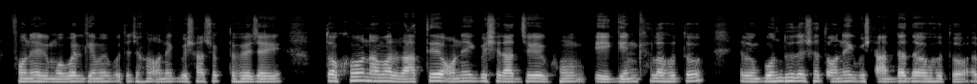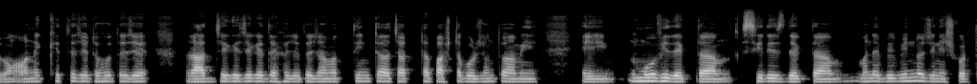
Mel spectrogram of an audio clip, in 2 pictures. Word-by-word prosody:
ফোনের 140 Hz, 0 st, +1 dB
মোবাইল 135 Hz, +2 st, +2 dB
গেমের 135 Hz, 0 st, 0 dB
প্রতি 135 Hz, -, -5 dB
যখন 135 Hz, +1 st, -4 dB
অনেক 135 Hz, +1 st, -3 dB
বেশি -, -, -2 dB
আসক্ত 145 Hz, +1 st, -7 dB
হয়ে 135 Hz, 0 st, +2 dB
যাই, 130 Hz, 0 st, +3 dB, 0.6 s
তখন 175 Hz, +4 st, +3 dB
আমার 155 Hz, -1 st, +3 dB
রাতে 135 Hz, +5 st, +1 dB, 0.2 s
অনেক 150 Hz, +2 st, -1 dB
বেশি 150 Hz, 0 st, 0 dB
রাত 130 Hz, 0 st, +2 dB
জেগে 145 Hz, -1 st, +3 dB
ঘুম 140 Hz, -1 st, -2 dB, 0.3 s
এই 130 Hz, -, +3 dB
গেম 130 Hz, +1 st, +1 dB
খেলা 145 Hz, -1 st, 0 dB
হতো 140 Hz, +3 st, -1 dB, 0.5 s
এবং 140 Hz, -1 st, +1 dB
বন্ধুদের 155 Hz, +2 st, +2 dB
সাথে 150 Hz, -1 st, -2 dB
অনেক 145 Hz, +2 st, -1 dB
বেশি 145 Hz, -, -3 dB
আড্ডা 135 Hz, +1 st, +2 dB
দেওয়া 135 Hz, -1 st, +3 dB
হতো। 130 Hz, -2 st, -2 dB, 0.2 s
এবং 125 Hz, -, -1 dB
অনেক 140 Hz, +1 st, -3 dB
ক্ষেত্রে 150 Hz, +2 st, -4 dB
যেটা 145 Hz, 0 st, -1 dB
হতো 140 Hz, 0 st, -3 dB
যে 140 Hz, -, +4 dB, 0.5 s
রাত 135 Hz, 0 st, +6 dB
জেগে, 145 Hz, -1 st, +2 dB
জেগে 145 Hz, -1 st, +2 dB
দেখা 135 Hz, +1 st, -1 dB
যেতো 135 Hz, +1 st, -2 dB
যে -, -, -1 dB
আমার 135 Hz, 0 st, -1 dB
৩ঃ০০ 145 Hz, 0 st, -2 dB
৪ঃ০০ 140 Hz, +1 st, -1 dB
৫ঃ০০ 135 Hz, 0 st, +1 dB
পর্যন্ত 135 Hz, 0 st, -1 dB
আমি 130 Hz, 0 st, -1 dB, 0.6 s
এই 125 Hz, -, +1 dB, 0.5 s
মুভি 155 Hz, 0 st, +5 dB
দেখতাম, 130 Hz, -1 st, +3 dB, 0.3 s
সিরিজ 145 Hz, -2 st, +2 dB
দেখতাম। 130 Hz, -1 st, +2 dB, 0.3 s
মানে 145 Hz, +2 st, 0 dB
বিভিন্ন 155 Hz, +3 st, +1 dB
জিনিস 135 Hz, -2 st, -2 dB
করতাম। 130 Hz, -, +2 dB
140 Hz, 175 wpm, -22 LUFS, 135-145 Hz, 0.6 s, রাত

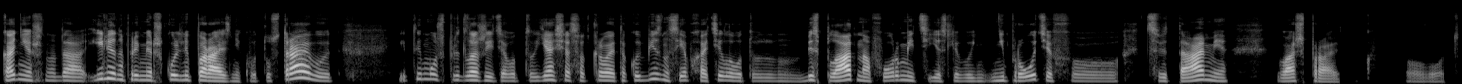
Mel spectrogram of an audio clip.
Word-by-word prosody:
Конечно, 195 Hz, -3 st, +1 dB
да. 175 Hz, -2 st, -1 dB
Или, 250 Hz, -, +2 dB
например, 215 Hz, -4 st, -2 dB
школьный 210 Hz, -2 st, -2 dB
праздник 155 Hz, -7 st, +4 dB
вот 150 Hz, +2 st, -14 dB
устраивают, 220 Hz, -, +4 dB, 0.6 s
и -, -, -15 dB
ты 255 Hz, -, -10 dB
можешь 245 Hz, -2 st, -6 dB
предложить: 195 Hz, -4 st, -1 dB
"А 165 Hz, -, -3 dB
вот 165 Hz, 0 st, -10 dB
я 205 Hz, +5 st, +1 dB
щас 195 Hz, -1 st, -3 dB
открываю 180 Hz, +1 st, -2 dB
такой 195 Hz, +2 st, -7 dB
бизнес, 210 Hz, -4 st, -5 dB
я 195 Hz, -, -3 dB
б -, -, -20 dB
хотела 180 Hz, +2 st, -3 dB
вот, 165 Hz, -1 st, -7 dB
э, 155 Hz, -2 st, -15 dB
бесплатно 185 Hz, +1 st, +5 dB
оформить, 180 Hz, +3 st, -5 dB
если 155 Hz, 0 st, -8 dB
вы 150 Hz, 0 st, -11 dB
не 165 Hz, +4 st, -9 dB
против, 180 Hz, 0 st, -4 dB
э, 145 Hz, -2 st, -12 dB, 0.3 s
цветами 160 Hz, +2 st, +2 dB, 0.5 s
ваш 155 Hz, +2 st, -1 dB
праздник, 65 Hz, -, -5 dB, 0.6 s
э, -, -, -19 dB
вот". 65 Hz, 0 st, -16 dB
180 Hz, 150 wpm, -23 LUFS, 155-200 Hz, 0.6 s, бесплатно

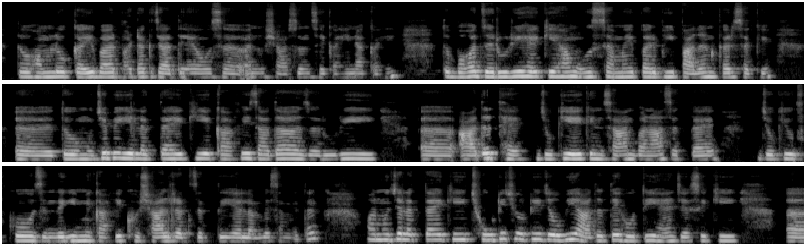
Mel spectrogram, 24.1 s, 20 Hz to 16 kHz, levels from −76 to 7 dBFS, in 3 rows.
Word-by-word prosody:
तो 200 Hz, -1 st, 0 dB
हम 195 Hz, 0 st, 0 dB
लोग 205 Hz, 0 st, +2 dB
कई 195 Hz, +1 st, +5 dB
बार 195 Hz, 0 st, +2 dB
भटक 190 Hz, +2 st, -4 dB
जाते 185 Hz, -1 st, -2 dB
हैं 185 Hz, 0 st, -5 dB
उस 185 Hz, +1 st, -6 dB
अनुशासन 180 Hz, 0 st, -8 dB
से 180 Hz, -1 st, -8 dB
कहीं 175 Hz, +1 st, -12 dB
न 180 Hz, -, -7 dB
कहीं। 185 Hz, +8 st, -10 dB, 0.5 s
तो 210 Hz, -, 0 dB
बहुत 220 Hz, +3 st, +3 dB
ज़रूरी 205 Hz, +1 st, +5 dB
है 215 Hz, -1 st, +5 dB
कि 215 Hz, -, +5 dB
हम 210 Hz, 0 st, +3 dB
उस 200 Hz, +1 st, -1 dB
समय 200 Hz, -1 st, -1 dB
पर 195 Hz, -1 st, +2 dB
भी 205 Hz, 0 st, +2 dB
पालन 185 Hz, +2 st, +1 dB
कर 185 Hz, -, +1 dB
सकें। 180 Hz, +1 st, -7 dB
अ, 180 Hz, -4 st, -4 dB
तो 195 Hz, -1 st, +4 dB
मुझे 190 Hz, +4 st, +1 dB
भी 235 Hz, 0 st, +3 dB
ये 220 Hz, -, +9 dB
लगता 205 Hz, -1 st, -1 dB
है 205 Hz, 0 st, +3 dB
कि 215 Hz, +2 st, -6 dB
ये 215 Hz, -, +6 dB
काफ़ी 195 Hz, +3 st, 0 dB
ज़्यादा 205 Hz, 0 st, 0 dB
ज़रूरी 200 Hz, +2 st, -1 dB, 0.4 s
अ, -, -, -4 dB, 0.4 s
आदत 220 Hz, +5 st, +4 dB
है, 185 Hz, -1 st, 0 dB, 0.2 s
जो 195 Hz, -1 st, -1 dB
कि 195 Hz, +3 st, 0 dB
एक 205 Hz, +1 st, +1 dB
इंसान 190 Hz, -1 st, -1 dB
बना 180 Hz, -1 st, -4 dB
सकता 185 Hz, -2 st, -8 dB
है, 180 Hz, +1 st, -3 dB, 0.5 s
जो 190 Hz, -1 st, -1 dB
कि 195 Hz, +3 st, -2 dB
उसको 200 Hz, +1 st, +1 dB
ज़िंदगी 185 Hz, +1 st, +1 dB
में 200 Hz, -1 st, +1 dB
काफ़ी 190 Hz, +1 st, -2 dB
खुशहाल 185 Hz, 0 st, -1 dB
रख 180 Hz, -1 st, -1 dB
सकती 180 Hz, 0 st, -4 dB
है 180 Hz, -1 st, -1 dB
लंबे 175 Hz, +1 st, -1 dB
समय 180 Hz, -1 st, -15 dB
तक 290 Hz, +2 st, -4 dB, 0.5 s
और 245 Hz, -, -1 dB
मुझे 245 Hz, +2 st, +3 dB
लगता 245 Hz, 0 st, 0 dB
है 245 Hz, 0 st, +2 dB
कि 255 Hz, 0 st, +3 dB
छोटी-छोटी 260 Hz, +2 st, 0 dB
जो 235 Hz, -2 st, +6 dB
भी 255 Hz, +3 st, +4 dB
आदतें 205 Hz, +5 st, +1 dB
होती 200 Hz, +1 st, 0 dB
हैं, 195 Hz, 0 st, -3 dB
जैसे 190 Hz, +1 st, -4 dB
कि 200 Hz, -1 st, -1 dB, 0.5 s
अ, 185 Hz, -, -4 dB
195 Hz, 190 wpm, -20 LUFS, 185-210 Hz, 0.5 s, ये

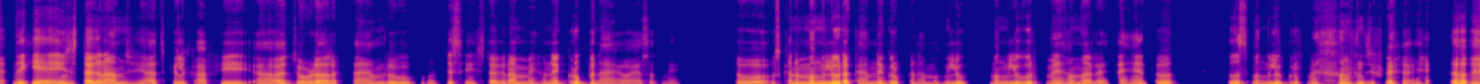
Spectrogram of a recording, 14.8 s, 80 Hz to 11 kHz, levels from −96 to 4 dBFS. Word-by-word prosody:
देखिए 150 Hz, 0 st, +5 dB
इंस्टाग्राम 145 Hz, +6 st, +4 dB
जो 140 Hz, -, -12 dB
है, 140 Hz, -1 st, -10 dB
आजकल 120 Hz, 0 st, -5 dB
काफ़ी 110 Hz, +2 st, -6 dB, 0.2 s
अ -, -, -7 dB
अ, 115 Hz, -1 st, 0 dB
जोड़ा 110 Hz, 0 st, +3 dB
रखता 110 Hz, -1 st, -7 dB
है 105 Hz, -, -5 dB
हम 105 Hz, 0 st, -7 dB
लोगों 110 Hz, 0 st, -1 dB
को। 165 Hz, +9 st, -16 dB
जैसे 125 Hz, 0 st, -7 dB
इंस्टाग्राम 125 Hz, 0 st, -2 dB
में 125 Hz, +1 st, -7 dB
हमने 125 Hz, 0 st, -3 dB
ग्रुप 125 Hz, +1 st, +2 dB
बनाया 105 Hz, -3 st, -5 dB
हुआ 100 Hz, 0 st, -11 dB
है 100 Hz, -, -12 dB
सबने। 105 Hz, +1 st, -22 dB, 0.6 s
तो 115 Hz, -3 st, +1 dB, 0.2 s
उसका 130 Hz, -, -6 dB
नाम 125 Hz, 0 st, 0 dB
मंगलू 125 Hz, +3 st, +8 dB
रखा 115 Hz, -, +6 dB
है -, -, -5 dB
हमने 115 Hz, +1 st, -3 dB
ग्रुप 115 Hz, -1 st, -3 dB
का 110 Hz, -, -12 dB
नाम 110 Hz, +1 st, -13 dB
मंगलू। 115 Hz, +4 st, -3 dB, 0.3 s
मंगलू 125 Hz, +1 st, -2 dB
ग्रुप 125 Hz, -2 st, +2 dB
में 120 Hz, 0 st, -3 dB
हम 115 Hz, 0 st, -4 dB
रहते 110 Hz, +1 st, -4 dB
हैं 120 Hz, 0 st, -3 dB
तो, 140 Hz, +4 st, 0 dB
तो 140 Hz, +1 st, -9 dB
उस 145 Hz, 0 st, -1 dB
मंगलू 130 Hz, 0 st, 0 dB
ग्रुप 130 Hz, 0 st, -8 dB
में 130 Hz, -, -8 dB, 0.2 s
हम 145 Hz, -3 st, +2 dB
जुड़े 120 Hz, +2 st, 0 dB
हुए -, -, -6 dB
हैं -, -, -10 dB, 0.2 s
तो 165 Hz, +1 st, +10 dB
120 Hz, 205 wpm, -25 LUFS, 110-130 Hz, 0.6 s, तो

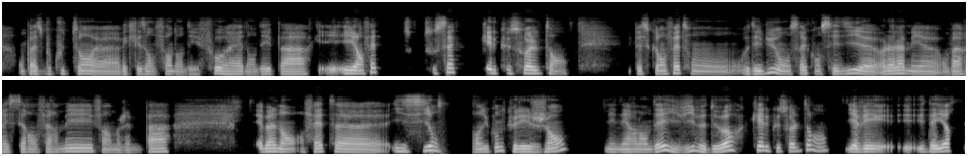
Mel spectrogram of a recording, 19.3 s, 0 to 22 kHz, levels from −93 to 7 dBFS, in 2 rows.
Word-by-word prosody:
on -, -, -11 dB
passe 135 Hz, -, 0 dB
beaucoup 150 Hz, +2 st, -9 dB
de -, -, -26 dB
temps 155 Hz, -1 st, 0 dB
avec 65 Hz, -, -3 dB
les 140 Hz, -, -3 dB
enfants 140 Hz, +1 st, -5 dB
dans 130 Hz, -1 st, -7 dB
des 125 Hz, 0 st, -10 dB
forêts, 140 Hz, -1 st, -1 dB
dans 130 Hz, -2 st, -9 dB
des 135 Hz, +2 st, -2 dB
parcs 135 Hz, -1 st, -1 dB
et 170 Hz, -1 st, +3 dB
en 160 Hz, -, +4 dB
fait, 230 Hz, +8 st, 0 dB, 0.4 s
tout -, -, -8 dB
ça 225 Hz, -1 st, +3 dB, 0.3 s
quel 190 Hz, -3 st, +5 dB
que 185 Hz, -, -7 dB
soit 175 Hz, +1 st, +5 dB
le 170 Hz, -, 0 dB
temps. 150 Hz, -4 st, -4 dB, 0.7 s
Parce -, -, -2 dB
qu'en 155 Hz, 0 st, 0 dB
fait 185 Hz, +4 st, +2 dB
on 135 Hz, -3 st, -6 dB
au 145 Hz, -, -5 dB
début 150 Hz, +9 st, 0 dB, 0.2 s
c'est -, -, -4 dB
vrai -, -, +1 dB
qu'on 150 Hz, -3 st, -9 dB
s'est 145 Hz, 0 st, +3 dB
dit: 165 Hz, +6 st, 0 dB
«Oh 140 Hz, -4 st, +2 dB
là 150 Hz, -, +3 dB
là, 170 Hz, 0 st, +4 dB
mais 140 Hz, -2 st, -2 dB, 0.2 s
on 130 Hz, -, -9 dB
va 135 Hz, 0 st, -1 dB
rester 140 Hz, +2 st, -4 dB
enfermés, 145 Hz, +5 st, -1 dB
enfin 165 Hz, -4 st, -5 dB
moi 130 Hz, -, -8 dB
j'aime 130 Hz, 0 st, -11 dB
pas». 160 Hz, +1 st, +1 dB, 0.9 s
Eh -, -, +1 dB
bah 165 Hz, +1 st, +6 dB
non 145 Hz, -2 st, +2 dB
en -, -, -12 dB
fait, 160 Hz, +3 st, -1 dB
heu, 140 Hz, -3 st, +2 dB
ici 175 Hz, +5 st, +2 dB
on 220 Hz, -, +1 dB
s'est 180 Hz, -, -9 dB, 0.3 s
rendu 145 Hz, 0 st, -1 dB
compte 195 Hz, +4 st, -2 dB
que 160 Hz, -, +1 dB
les 145 Hz, -1 st, +4 dB
gens, 155 Hz, -, +2 dB, 0.4 s
les 145 Hz, -2 st, -4 dB
néerlandais, 140 Hz, +8 st, +2 dB
ils 150 Hz, -, -1 dB
vivent 155 Hz, +2 st, 0 dB
dehors 180 Hz, -, +5 dB
quel 220 Hz, -1 st, +4 dB
que 175 Hz, -, -4 dB
soit 190 Hz, +2 st, +1 dB
le 190 Hz, -, -9 dB
temps, 250 Hz, -1 st, -1 dB
hein. 205 Hz, -, -6 dB, 0.2 s
Il -, -, +2 dB
y -, -, +10 dB
avait 155 Hz, -, +4 dB, 0.2 s
et 350 Hz, -, -3 dB
d'ailleurs, 160 Hz, +6 st, +6 dB
150 Hz, 240 wpm, -24 LUFS, 140-170 Hz, 0.9 s, y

